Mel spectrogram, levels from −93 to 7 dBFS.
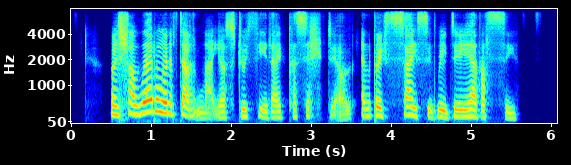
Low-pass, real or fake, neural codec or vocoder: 7.2 kHz; fake; codec, 16 kHz, 0.5 kbps, FreqCodec, larger model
